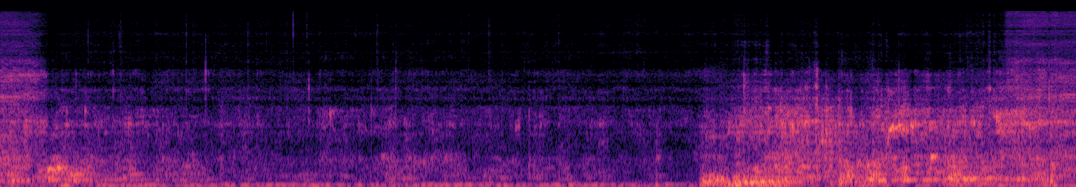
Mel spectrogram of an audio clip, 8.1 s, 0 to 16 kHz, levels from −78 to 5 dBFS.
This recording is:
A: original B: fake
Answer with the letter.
B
